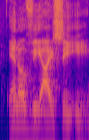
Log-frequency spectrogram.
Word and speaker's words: Novice: south of abilene texas called novice texas n-o-v-i-c-e novice is how you say it and so this is called a novice novelty i wrote this when i was about 15.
